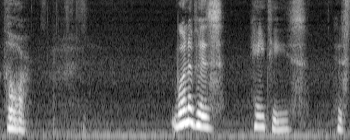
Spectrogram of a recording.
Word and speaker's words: Thor: titles of Thor Thor and that's how you actually pronounce it Thor one of his haes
